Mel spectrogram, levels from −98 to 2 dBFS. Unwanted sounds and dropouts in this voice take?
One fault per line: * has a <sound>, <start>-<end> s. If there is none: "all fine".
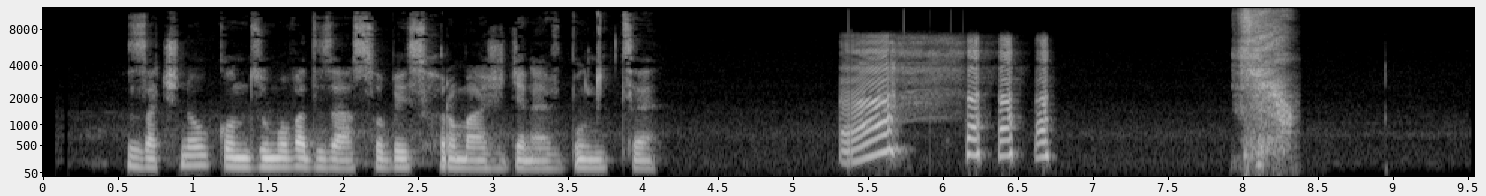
* has a laugh, 5.3-6.8 s
* has a sneeze, 7.9-8.4 s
